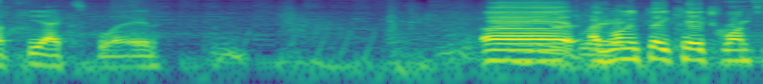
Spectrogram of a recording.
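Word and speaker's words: χ-blade: that x that well it's the greek letter for x so there's the that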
